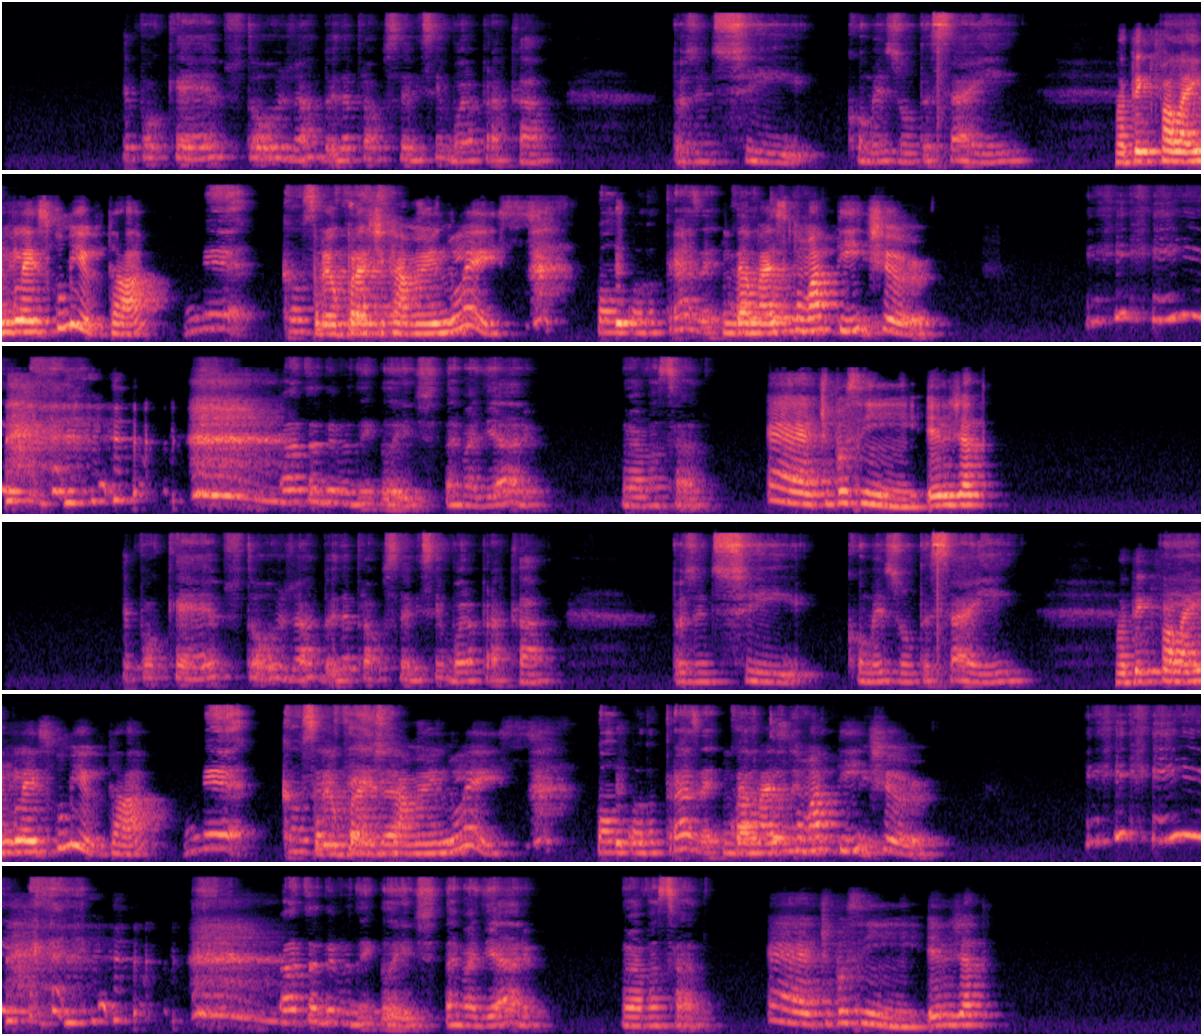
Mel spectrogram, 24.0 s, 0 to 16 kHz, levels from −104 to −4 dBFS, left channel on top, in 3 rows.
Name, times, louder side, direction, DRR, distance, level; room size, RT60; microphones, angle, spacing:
voice 1, 0.8-4.1 4.5-7.4 7.7-8.0 9.2-10.8 12.0-13.9 15.2-16.7 17.2-19.6 20.1-20.7, right 3 dB, 40° right, 1.1 m, -38 dB
voice 2, 7.4-9.1 10.1-11.8 12.1-12.2 12.8-14.2 16.0-16.5 17.2-17.9 21.1-22.5, left 6 dB, 85° left, 0.4 m, -28 dB
5.3 x 2.4 x 3.0 m
head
